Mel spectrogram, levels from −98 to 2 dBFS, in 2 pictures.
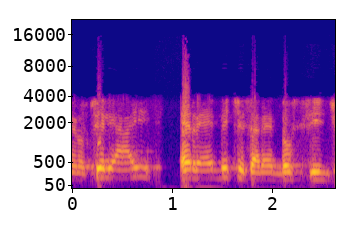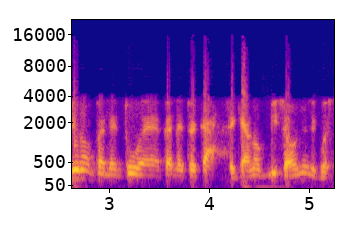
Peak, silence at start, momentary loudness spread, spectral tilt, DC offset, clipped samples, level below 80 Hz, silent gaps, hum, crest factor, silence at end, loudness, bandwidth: -4 dBFS; 0 s; 5 LU; -5 dB/octave; under 0.1%; under 0.1%; -60 dBFS; none; none; 16 dB; 0 s; -19 LUFS; 11.5 kHz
